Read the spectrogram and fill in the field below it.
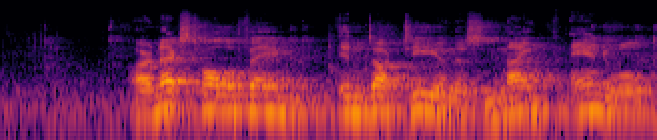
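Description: An older man speaks with emotion into a microphone in an echoing hall.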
